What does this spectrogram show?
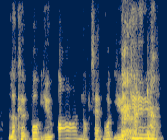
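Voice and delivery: put-on London Cockney accent. Describing a British production of George, quoting Jenna Russell: Jenna Russell Cockney accent. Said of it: "Cockney, and she goes".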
